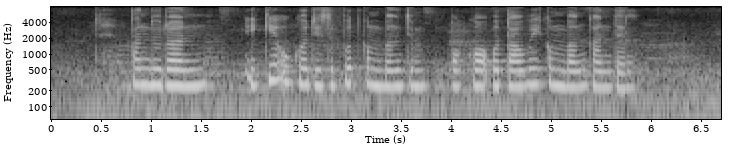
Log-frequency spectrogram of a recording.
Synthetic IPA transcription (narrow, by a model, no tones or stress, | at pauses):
t̪and̪uɾan | ikiʔuɡ̥ɔ̤d̪̥i̤səb̥ʊt̪̚kəmbaŋt͡ʃəmpɔkɔʔut̪awikəmbaŋkant̪ɛl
